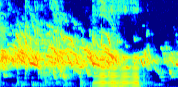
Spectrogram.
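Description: Xanxian breed chicks and chickens about one and a half months old, high peeping from the chicks throughout with a loud harsh squawk from a bird in the middle, close and busy with no talking.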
